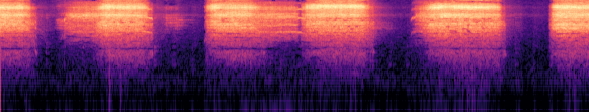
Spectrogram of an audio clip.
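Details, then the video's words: Baby mynas begging their mother for food with long rasping hisses, some running over a second, in about five bursts separated by brief silences. "Myna All baby birds demand food from their mothers"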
